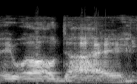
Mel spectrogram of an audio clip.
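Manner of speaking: put-on pack-a-day fifty-year-old man's voice. Joking about a character speaking in full sentences when alone, fifty-year-old chain smoker voice. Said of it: "he sounds like he's like a fifty year old man".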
